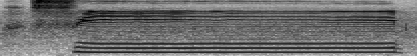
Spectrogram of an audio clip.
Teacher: یہ حروف صفیرہ ہے، سیٹی والا حروف ہے، اس میں سیٹی کرنی ہے ہم نے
